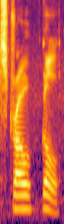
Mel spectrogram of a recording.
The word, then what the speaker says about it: struggle: say struggle while in people would just overpronunciate that so in this case they pronounce every two letters stu ro gu al that's that's what they will say but in reality which is a struggle that's what you would pronounce yet stro gull instead of stu rogel that's me ranting just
